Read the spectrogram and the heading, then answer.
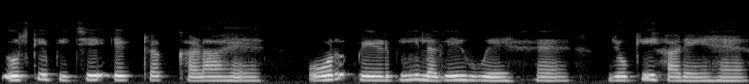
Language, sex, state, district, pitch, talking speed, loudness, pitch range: Hindi, female, Haryana, Charkhi Dadri, 190 Hz, 130 wpm, -17 LUFS, 175-205 Hz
